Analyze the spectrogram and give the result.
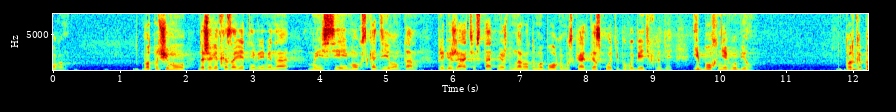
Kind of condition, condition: setting, large echoing room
